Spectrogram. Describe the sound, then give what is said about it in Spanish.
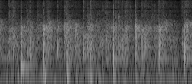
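A few people clap in response to a call for applause, producing several distinct, scattered claps in a loose rhythm. “Por supuesto, un aplauso, por favor.”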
